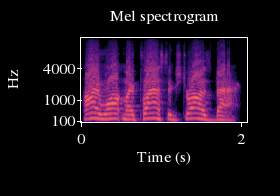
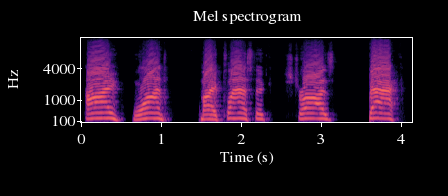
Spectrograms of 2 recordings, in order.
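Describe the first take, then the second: First: Said in the usual way. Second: "I want my plastic straws back" drawn out, word by word; slow, insistent complaint; slow and deliberate. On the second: Shown as a demonstration. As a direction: spell it out slowly like a demand.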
